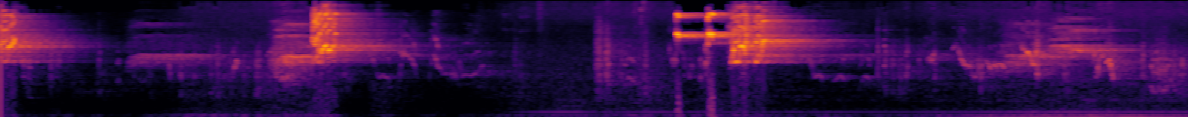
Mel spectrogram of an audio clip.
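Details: Shrill squeaks and scratchy chattering from pet African lovebirds, with a loud cluster of piercing shrieks midway and a steady low hum in the background.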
